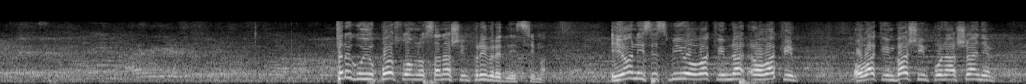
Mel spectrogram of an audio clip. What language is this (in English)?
Serbian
